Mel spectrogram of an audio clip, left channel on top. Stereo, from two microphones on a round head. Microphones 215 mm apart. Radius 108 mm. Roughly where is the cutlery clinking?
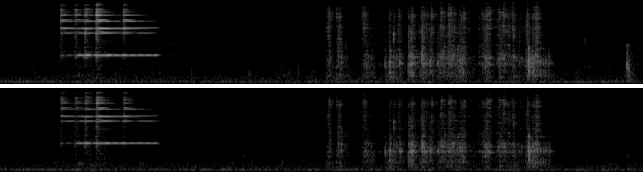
Centre.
